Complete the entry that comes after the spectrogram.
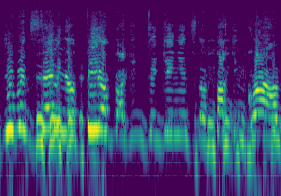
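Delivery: furious shouting rant; angry rant. Retold or imitated. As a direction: yell at the idiot in line. Ranting about slow line.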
